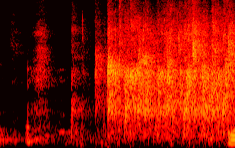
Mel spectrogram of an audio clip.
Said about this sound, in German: So, stellt euch vor, so J.K. Rowling hat ein neues Harry Potter Buch rausgebracht. Die hat er jetzt ja aber diesen Skandal und ihr mögt das eigentlich nicht, aber ihr findet Harry Potter schon auch gut. So, wie würdet ihr klatschen?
